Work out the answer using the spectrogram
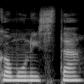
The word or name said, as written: komunista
